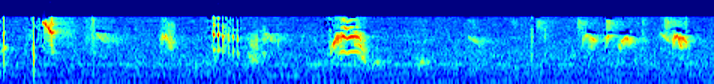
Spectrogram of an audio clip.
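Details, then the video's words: International champion oriental magpie-robin (kacer), gacor and singing full isian: sharp clicks, rapid stuttered notes, a loud buzzy twisting phrase, and scattered high slurred whistles. "Full Isian Juara Internasional Burung KACER Gacor"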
